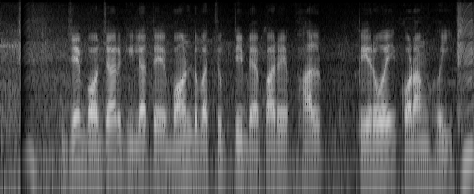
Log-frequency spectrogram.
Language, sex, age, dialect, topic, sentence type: Bengali, male, 18-24, Rajbangshi, banking, statement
